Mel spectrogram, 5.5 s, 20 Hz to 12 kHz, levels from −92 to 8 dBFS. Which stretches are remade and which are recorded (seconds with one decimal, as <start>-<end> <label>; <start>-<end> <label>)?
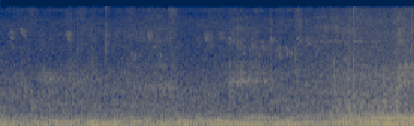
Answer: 0.0-1.7 recorded; 1.7-2.4 remade; 2.4-2.8 recorded; 2.8-4.5 remade; 4.5-5.5 recorded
